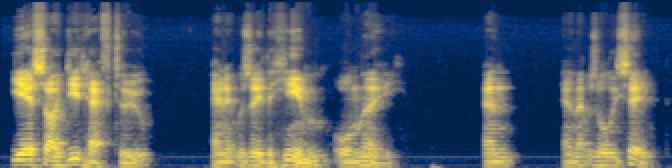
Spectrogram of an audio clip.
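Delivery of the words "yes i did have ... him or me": plain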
